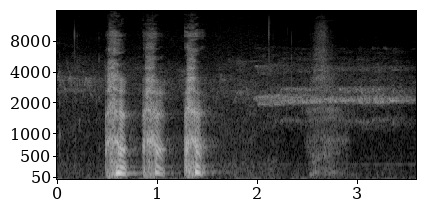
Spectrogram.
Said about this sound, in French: Alors, vous vous imaginez, dans cette forêt, vous faites votre petite randonnée. Et là, vous vous mettez à tousser.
